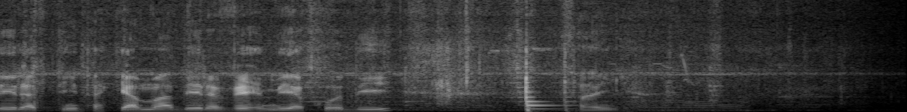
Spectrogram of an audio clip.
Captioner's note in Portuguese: Som do pau de madeira batendo no chão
